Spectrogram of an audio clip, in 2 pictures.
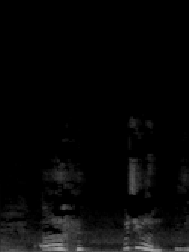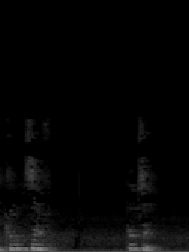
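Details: A female Staffordshire Bull Terrier x Rhodesian Ridgeback rescue dog "sings" a run of sliding, whining howls rising and falling in pitch, sounding sad to get attention from a friend who once walked her.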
